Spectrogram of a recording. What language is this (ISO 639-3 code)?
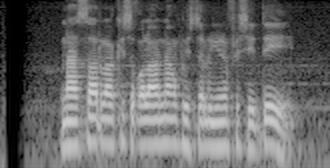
jav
